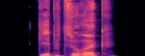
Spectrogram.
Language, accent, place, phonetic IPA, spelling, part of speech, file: German, Germany, Berlin, [ˌɡiːp t͡suˈʁʏk], gib zurück, verb, De-gib zurück.ogg
- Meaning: singular imperative of zurückgeben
